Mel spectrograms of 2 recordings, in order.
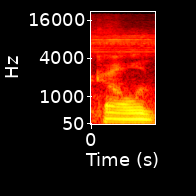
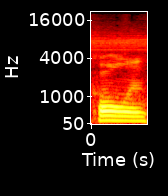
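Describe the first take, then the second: First: The name is said the usual British way. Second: The name is said a different, non-British way. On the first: This is how people from the UK say it. "if you're from the U K, you're going to say Colin" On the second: This is the pronunciation the family preferred. "his mother preferred the pronunciation Colin"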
